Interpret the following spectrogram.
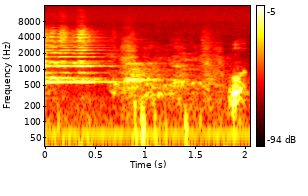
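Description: A horn, the 'trumpet' called for in the service, blown in one held, steady note lasting about a second, followed by a shorter, fainter note.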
